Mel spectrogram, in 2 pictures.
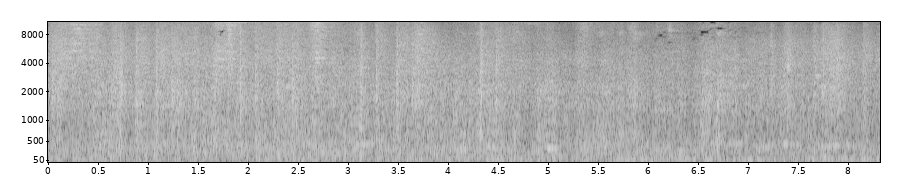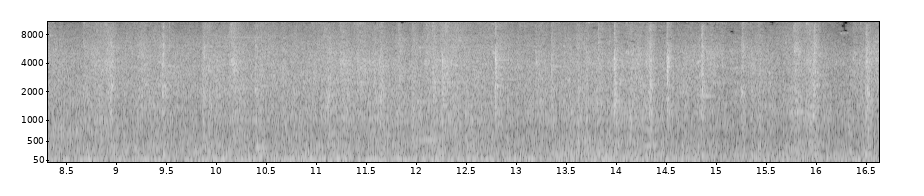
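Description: Freight train cars, mostly covered hoppers, rolling past close by: a steady heavy rumble with the steel wheels clicking over the rail joints.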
